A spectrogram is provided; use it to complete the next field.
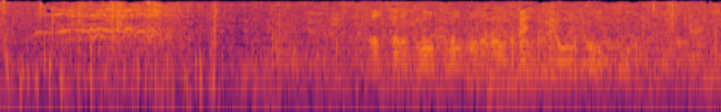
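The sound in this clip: Horses in stables at a chateau during a horse-sale preview: a run of hoof clops fills the first couple of seconds, followed by whinnying and a steady busy mix of horse sounds with voices in the background.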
